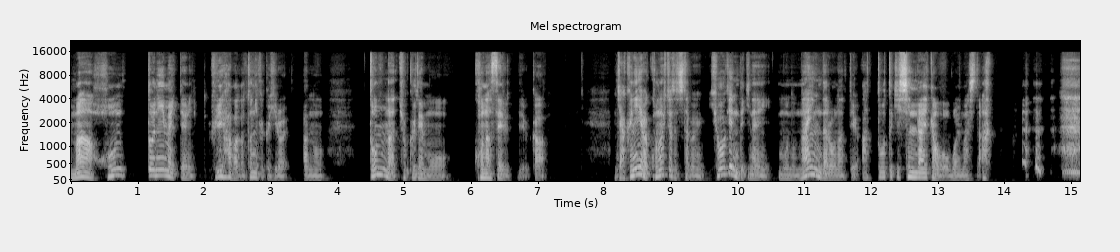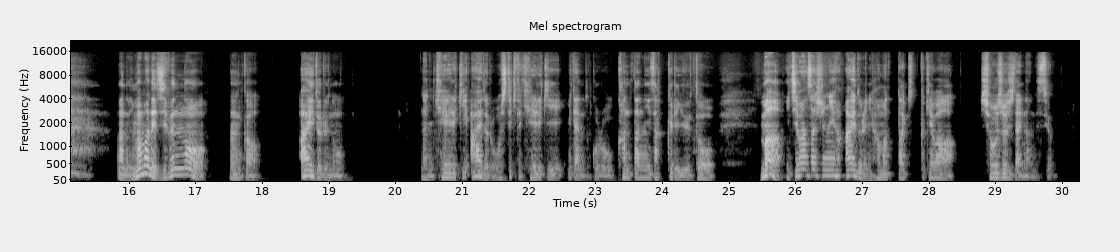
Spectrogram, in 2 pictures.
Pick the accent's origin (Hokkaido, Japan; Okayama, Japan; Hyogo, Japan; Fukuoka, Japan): Hokkaido, Japan; Sapporo; なんか自分、札幌出身なので、小学校の時とかめちゃめちゃスキーとか行ってたんですよ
